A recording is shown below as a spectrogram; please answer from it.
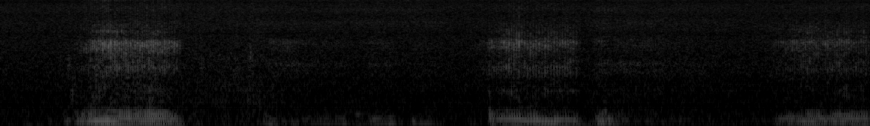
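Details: Tired beagle Thor sleeping indoors, giving three deep, rattling snores about two seconds apart, the middle one weaker, with soft breathy sounds in the gaps.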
